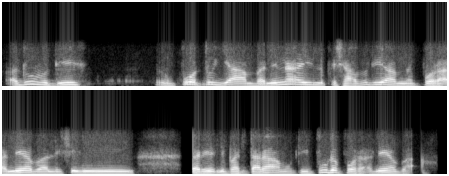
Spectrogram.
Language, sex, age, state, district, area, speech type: Manipuri, female, 60+, Manipur, Imphal East, rural, conversation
